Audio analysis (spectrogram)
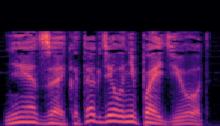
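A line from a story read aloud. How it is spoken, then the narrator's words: Angry hiss, ogre. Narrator (Russian): Со злобой в голосе прошипел людоед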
